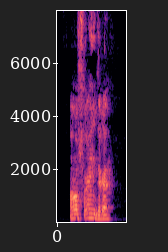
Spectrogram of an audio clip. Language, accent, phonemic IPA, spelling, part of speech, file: French, Canada, /ɑ̃.fʁɛ̃.dʁɛ/, enfreindrait, verb, LL-Q150 (fra)-enfreindrait.wav
- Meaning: third-person singular conditional of enfreindre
